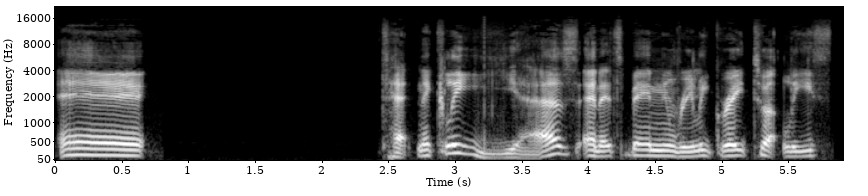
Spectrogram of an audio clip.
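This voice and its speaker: A man's voice: on the high side, animated, takes it slowly, dry recording, studio quality. A young man from Puerto Rico talking casually as an interview guest, rambling and self-deprecating, with the odd swear word. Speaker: streamer guest.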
